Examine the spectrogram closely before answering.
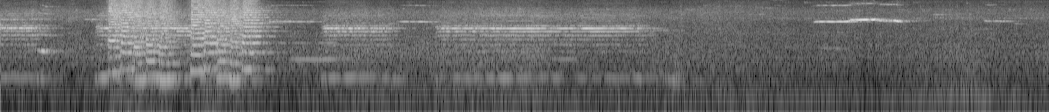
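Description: Motorcycle engines hum as they pass close by.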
